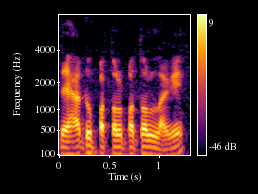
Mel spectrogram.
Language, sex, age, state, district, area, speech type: Assamese, male, 45-60, Assam, Golaghat, rural, spontaneous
